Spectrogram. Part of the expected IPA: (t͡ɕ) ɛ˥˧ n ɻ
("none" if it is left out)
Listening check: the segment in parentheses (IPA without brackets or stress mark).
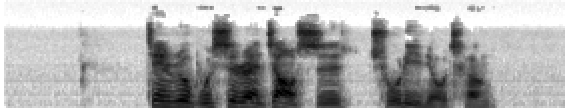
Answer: t͡ɕ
